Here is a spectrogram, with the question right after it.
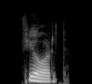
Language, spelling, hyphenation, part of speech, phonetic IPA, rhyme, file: Hungarian, fjord, fjord, noun, [ˈfjord], -ord, Hu-fjord.ogg
- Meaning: fjord (a long, narrow, deep inlet between cliffs)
